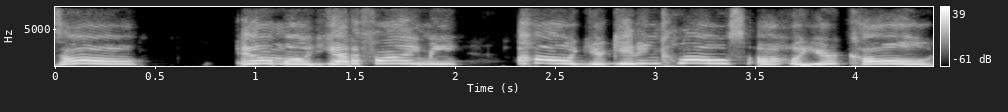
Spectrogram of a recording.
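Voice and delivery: put-on very high, slow, drawn-out childlike talking-doll voice. Describing a talking toy in a hide-and-seek game with his daughter, Elmo voice. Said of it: "in his Elmo voice".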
